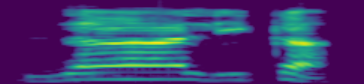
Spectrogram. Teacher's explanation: जाल को नरमी के साथ पढ़ते हुए खींच के पढ़ेंगे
